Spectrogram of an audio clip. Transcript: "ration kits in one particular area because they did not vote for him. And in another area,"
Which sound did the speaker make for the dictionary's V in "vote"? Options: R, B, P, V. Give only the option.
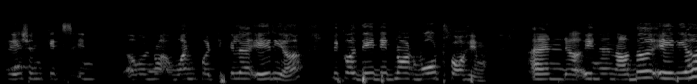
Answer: V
